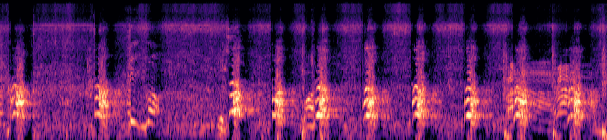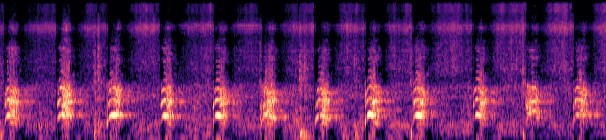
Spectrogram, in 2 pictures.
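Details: Pet dog barking at a running vacuum cleaner indoors: rapid, regular bark bursts about twice per second, each sharp and mid-pitched, continuing steadily through the clip with brief human voice and household noise in the background.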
